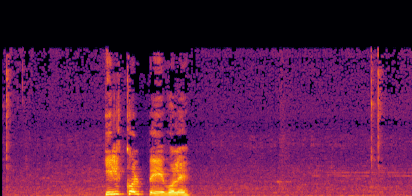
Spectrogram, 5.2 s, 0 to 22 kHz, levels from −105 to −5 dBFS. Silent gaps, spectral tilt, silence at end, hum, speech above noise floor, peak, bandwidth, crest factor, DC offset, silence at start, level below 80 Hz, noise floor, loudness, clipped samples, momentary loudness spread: none; -5 dB/octave; 0.4 s; none; 33 dB; 0 dBFS; 17 kHz; 18 dB; under 0.1%; 0.05 s; -50 dBFS; -46 dBFS; -14 LUFS; under 0.1%; 25 LU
